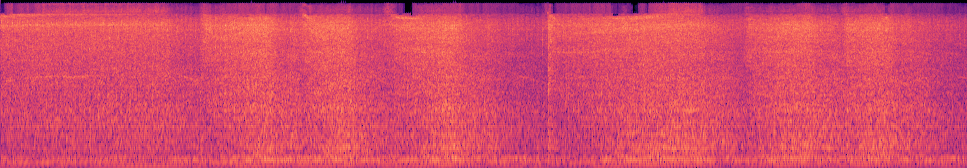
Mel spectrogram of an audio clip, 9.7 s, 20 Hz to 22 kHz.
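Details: 1976 Porsche 914 VW Type 4 2.0 fuel-injected flat-four, barn-stored 30 years, running on a test stand out of the car after oil, plugs, fuel and vacuum hoses: fast but surging, wavering note; rough running, owner suspects vacuum leaks, timing, plug gap.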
